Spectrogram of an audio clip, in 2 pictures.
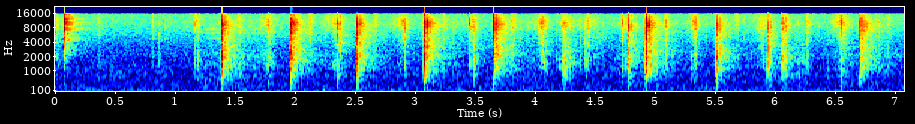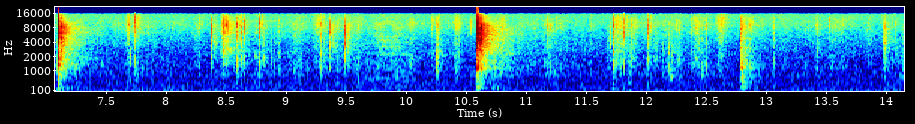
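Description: A deck of tarot cards shuffled by hand, the cards snapping and slapping together in quick, irregular taps. One slap about three-quarters of the way through is louder than the rest.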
